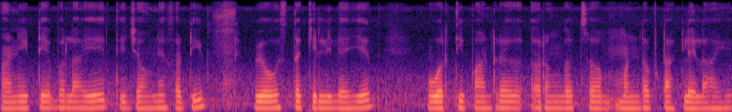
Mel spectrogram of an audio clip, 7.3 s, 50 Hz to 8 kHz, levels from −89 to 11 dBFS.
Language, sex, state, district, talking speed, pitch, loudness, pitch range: Marathi, male, Maharashtra, Aurangabad, 105 wpm, 125 Hz, -20 LUFS, 125-130 Hz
